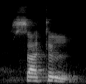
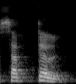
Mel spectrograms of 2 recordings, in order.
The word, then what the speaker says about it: subtle: Sometimes people say it subtle. S U u B T L E but it is subtle not subtle. B is silent so we need to pronounce it like subtle.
